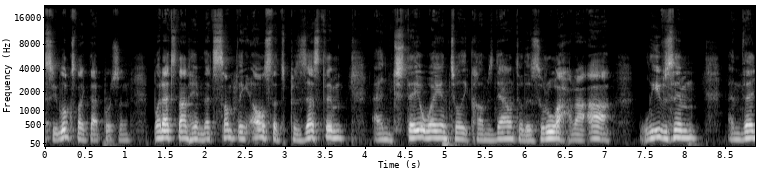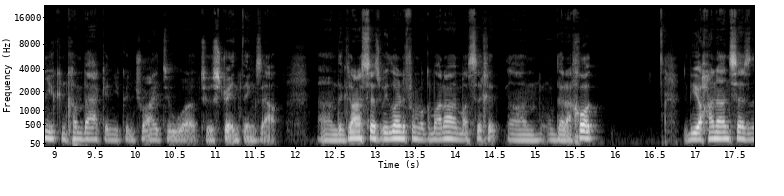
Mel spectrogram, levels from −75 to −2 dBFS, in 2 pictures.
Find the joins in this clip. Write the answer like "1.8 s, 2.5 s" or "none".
10.8 s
